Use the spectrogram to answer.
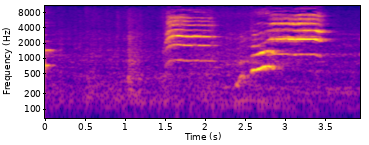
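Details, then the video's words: Pet parrot doing funny sounds like a dog: two drawn-out, nasal, whining cries with rich harmonics, the second rising then falling, separated by a short pause indoors. "Parrot Talking Mitthoo Mitthoo and Doing funny sounds like dog."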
